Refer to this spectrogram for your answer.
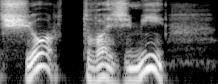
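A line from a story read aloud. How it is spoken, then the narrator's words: Astonished old man's mutter. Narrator (Russian): Старик слегка свистнул от изумления и только пробормотал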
